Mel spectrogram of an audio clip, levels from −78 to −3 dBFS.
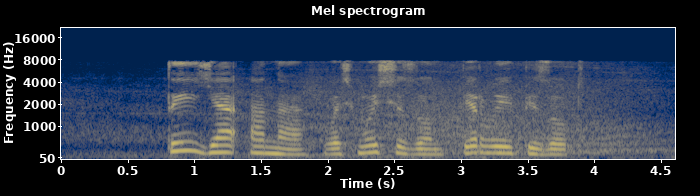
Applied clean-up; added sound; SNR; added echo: none; Aircraft; 12 dB; none.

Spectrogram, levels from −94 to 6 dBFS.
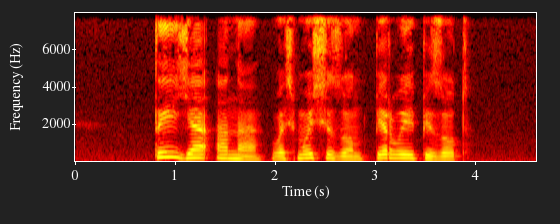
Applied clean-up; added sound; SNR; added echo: none; none; none; none.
